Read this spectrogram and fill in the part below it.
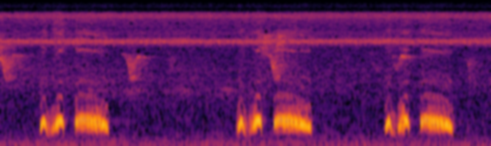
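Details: Spotted dove lure bird gives three spaced phrases, each a short two-note coo then a longer sustained coo, with soft high chirps of other birds in the background.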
